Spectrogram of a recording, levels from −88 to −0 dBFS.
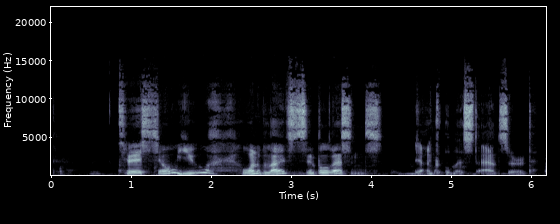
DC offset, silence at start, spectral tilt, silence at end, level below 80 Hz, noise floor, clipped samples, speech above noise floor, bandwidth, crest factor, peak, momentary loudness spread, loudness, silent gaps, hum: under 0.1%; 0.85 s; -2.5 dB/octave; 0.4 s; -70 dBFS; -69 dBFS; under 0.1%; 41 dB; 15 kHz; 18 dB; -10 dBFS; 15 LU; -26 LUFS; none; none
